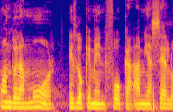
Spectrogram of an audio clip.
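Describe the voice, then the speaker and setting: A man is captured in a very clean recording against a silent background. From Dominican Republic. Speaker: pastor. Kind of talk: sermon. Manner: animated, call-and-response with congregation.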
